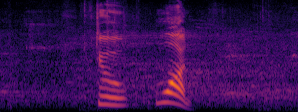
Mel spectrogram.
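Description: A man shouts loudly and briefly in a large echoing hall.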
